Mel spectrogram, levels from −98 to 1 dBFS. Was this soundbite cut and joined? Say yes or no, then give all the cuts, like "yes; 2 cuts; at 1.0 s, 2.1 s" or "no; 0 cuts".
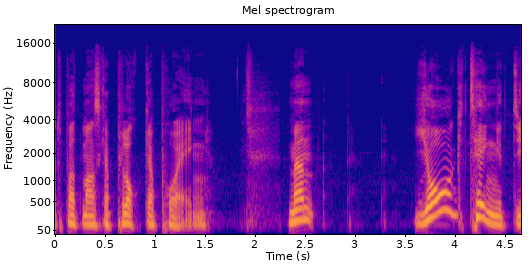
yes; 1 cut; at 2.2 s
